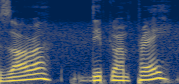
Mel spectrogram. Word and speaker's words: Zora DeGrandpre: Zora DeGrandpre. Is I pronounce it correctly?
